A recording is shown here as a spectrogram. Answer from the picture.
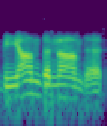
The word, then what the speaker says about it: Beyondananda: I think I said that right. The Cosmic Comic. – It's actually Bhiyanananda. It's an Italian name.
